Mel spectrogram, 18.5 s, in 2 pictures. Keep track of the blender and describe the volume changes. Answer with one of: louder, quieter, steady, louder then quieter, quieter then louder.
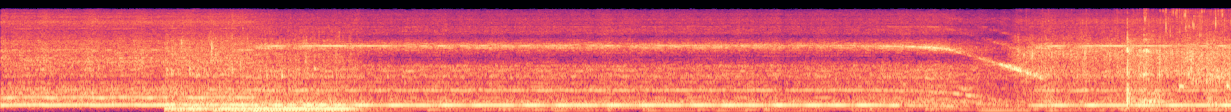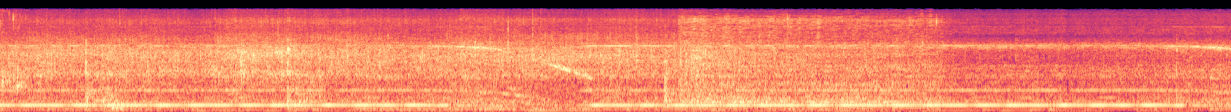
steady.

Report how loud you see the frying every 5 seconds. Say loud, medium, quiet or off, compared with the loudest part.
off, loud, loud, quiet.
